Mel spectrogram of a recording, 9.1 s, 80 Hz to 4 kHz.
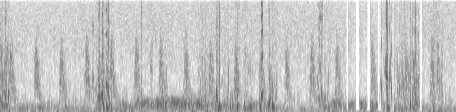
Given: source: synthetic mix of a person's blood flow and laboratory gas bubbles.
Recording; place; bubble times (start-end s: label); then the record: Doppler ultrasound of blood flow; subclavian vein
0.00-0.23 s: bubbles
1.83-2.27 s: bubbles
3.00-3.06 s: bubbles
3.17-3.41 s: bubbles
3.94-4.80 s: bubbles
4.83-5.05 s: bubbles
5.15-5.29 s: bubbles
5.33-5.57 s: bubbles
6.33-6.62 s: bubbles
7.58-8.41 s: bubbles
From the record:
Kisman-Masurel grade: 233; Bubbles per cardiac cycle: several, 3 to 8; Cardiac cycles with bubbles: 50 to 99%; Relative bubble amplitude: loud (0.450 to 0.775); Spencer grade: 3 (all of the cardiac periods contain showers or single bubble signals, but not dominating or overriding the cardiac motion signals); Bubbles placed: anywhere in the cardiac cycle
